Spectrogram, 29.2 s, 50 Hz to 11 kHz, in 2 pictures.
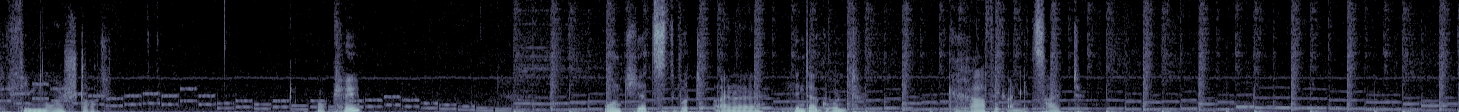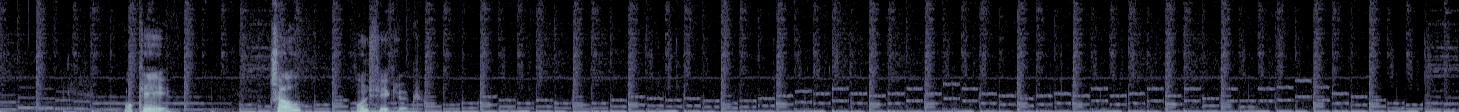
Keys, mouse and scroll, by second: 0.1 r, 0.2 Return, 15.3-16.6 drag, 19.2 ctrl+x, 21.3-22.8 typing.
